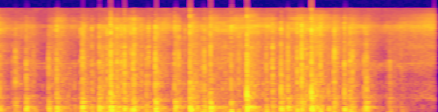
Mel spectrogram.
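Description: Two hands tap quickly on the front cover of a sealed, full, medium-sized cardboard LEGO box lying flat, using fingertips and short nails. The result is a rapid, dense run of short, hollow, low-pitched thuds with almost no ring and little brightness. The taps thin out and stop near the end.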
